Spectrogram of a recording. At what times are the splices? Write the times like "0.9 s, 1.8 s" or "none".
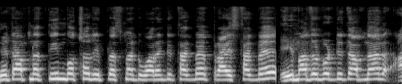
2.8 s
